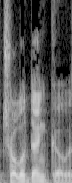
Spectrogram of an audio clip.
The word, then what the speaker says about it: Cholodenko: And I think it's Lisa Cholodenko is how you say her name.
